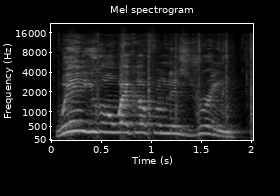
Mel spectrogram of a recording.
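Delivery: normal talking voice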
